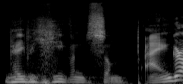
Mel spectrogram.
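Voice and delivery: low, soft and tentative; hushed suggestion. Real, not acted. Preacher cautiously guesses at the sisters' feelings, hushed. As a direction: drop the voice to venture it carefully.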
